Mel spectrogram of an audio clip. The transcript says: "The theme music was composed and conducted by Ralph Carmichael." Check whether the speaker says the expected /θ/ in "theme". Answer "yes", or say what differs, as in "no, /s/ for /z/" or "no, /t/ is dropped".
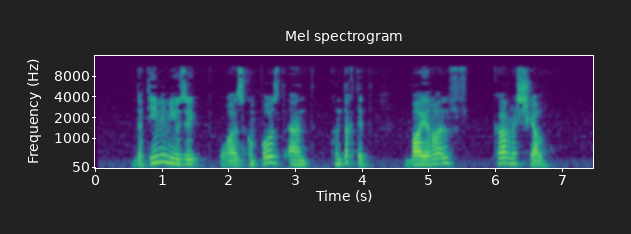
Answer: no, /t/ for /θ/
